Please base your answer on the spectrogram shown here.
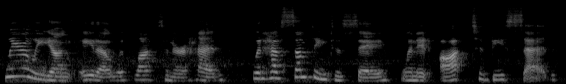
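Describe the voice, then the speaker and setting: A woman reading a children's picture book aloud expressively, pausing to chat to her young listeners about the story. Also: medium pitch, a little hiss or hum. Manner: animated, pauses to comment and ask listeners questions.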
